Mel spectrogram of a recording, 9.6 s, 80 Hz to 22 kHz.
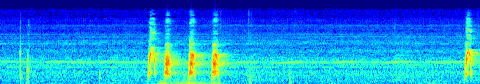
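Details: Dog, named Dora, barking at a dead roe buck on 21 July 2011: three quick sharp barks in a cluster, then one more after a pause, with a faint steady hum behind them.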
